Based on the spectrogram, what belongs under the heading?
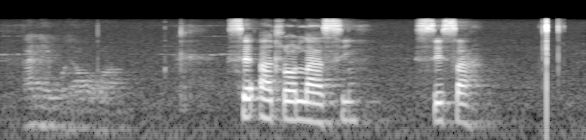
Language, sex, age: Northern Sotho, male, 25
